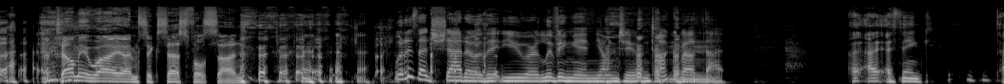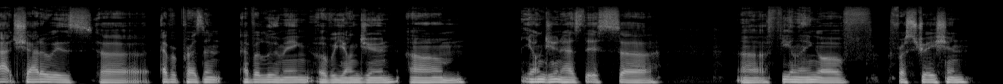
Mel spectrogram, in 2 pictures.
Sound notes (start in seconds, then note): 2.2 laughter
